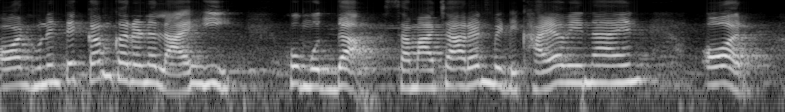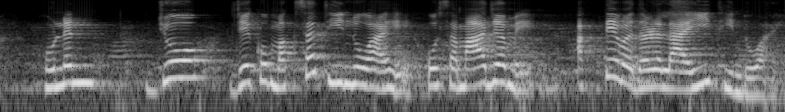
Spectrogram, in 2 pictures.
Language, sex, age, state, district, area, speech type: Sindhi, female, 30-45, Uttar Pradesh, Lucknow, urban, spontaneous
